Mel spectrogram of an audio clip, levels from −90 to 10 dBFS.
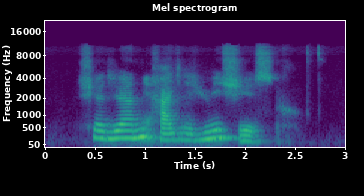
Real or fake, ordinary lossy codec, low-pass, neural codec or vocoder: fake; Opus, 24 kbps; 10.8 kHz; codec, 24 kHz, 0.9 kbps, WavTokenizer, large speech release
